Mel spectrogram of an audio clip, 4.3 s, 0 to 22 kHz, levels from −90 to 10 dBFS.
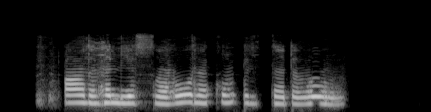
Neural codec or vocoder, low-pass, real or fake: codec, 44.1 kHz, 1.7 kbps, Pupu-Codec; 7.2 kHz; fake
